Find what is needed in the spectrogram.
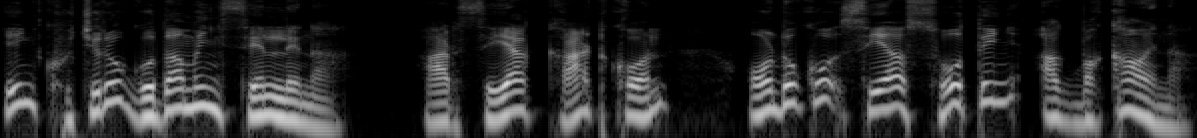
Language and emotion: Santali, disgusted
